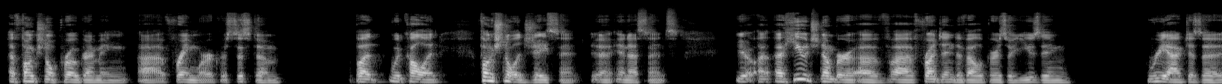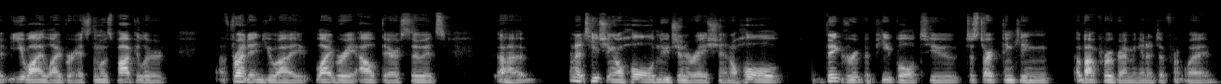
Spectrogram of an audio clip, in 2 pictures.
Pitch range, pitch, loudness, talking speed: 95-115 Hz, 105 Hz, -21 LUFS, 170 wpm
